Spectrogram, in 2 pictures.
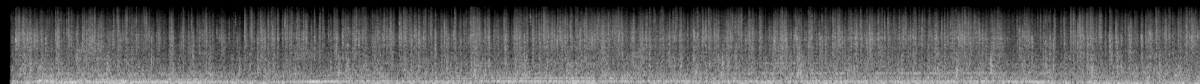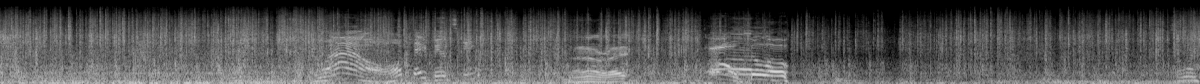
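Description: Heavy rain pelting a moving car's windshield and body, heard from inside the cabin as a loud, steady rush. A wavering voice-like sound comes in a few short bursts in the second half, and the rain noise drops somewhat after that.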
